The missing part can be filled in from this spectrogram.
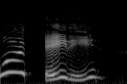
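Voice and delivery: high-pitched voice. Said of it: "That's why my voice went so high".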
